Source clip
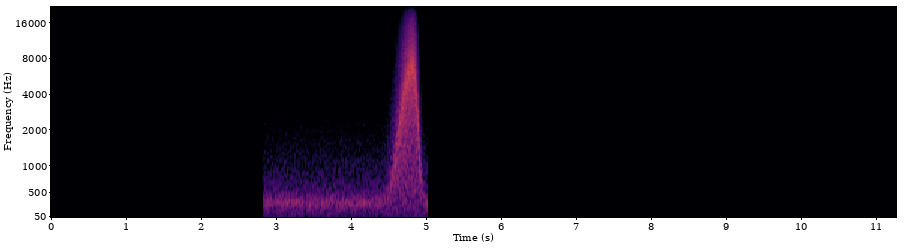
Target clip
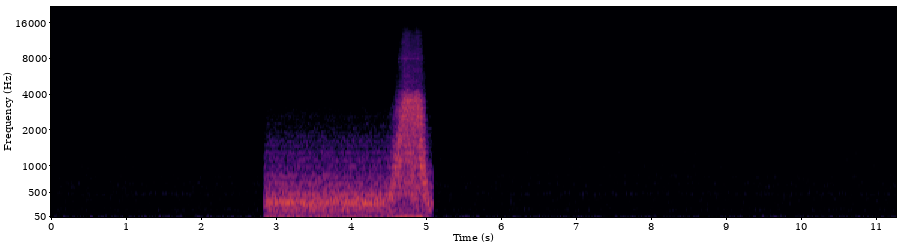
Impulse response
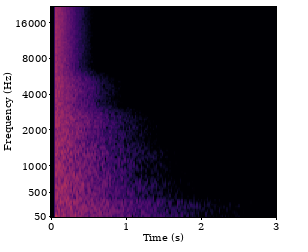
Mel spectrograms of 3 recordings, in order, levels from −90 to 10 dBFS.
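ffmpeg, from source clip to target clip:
-filter_complex "[0:a]aecho=1:1:6.2:0.36,adynamicsmooth=sensitivity=6.5:basefreq=1200,aresample=8000,asoftclip=type=hard:threshold=-37dB,aresample=44100,aeval=exprs='0.0299*(cos(1*acos(clip(val(0)/0.0299,-1,1)))-cos(1*PI/2))+0.0119*(cos(2*acos(clip(val(0)/0.0299,-1,1)))-cos(2*PI/2))+0.00531*(cos(4*acos(clip(val(0)/0.0299,-1,1)))-cos(4*PI/2))':channel_layout=same,areverse,acompressor=threshold=-46dB:ratio=10,areverse[link_01];[1:a]atrim=start_sample=2205,atrim=end_sample=3969,asetrate=52920,aresample=44100[link_02];[link_01][link_02]afir=irnorm=-1:irlink=0,volume=8.5dB"

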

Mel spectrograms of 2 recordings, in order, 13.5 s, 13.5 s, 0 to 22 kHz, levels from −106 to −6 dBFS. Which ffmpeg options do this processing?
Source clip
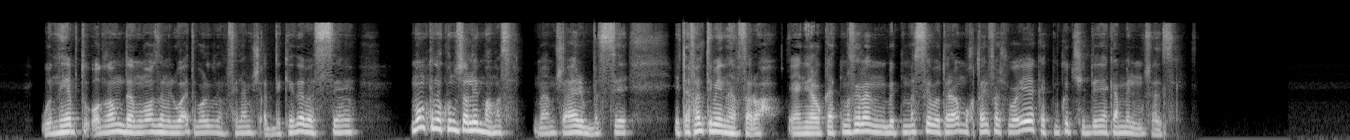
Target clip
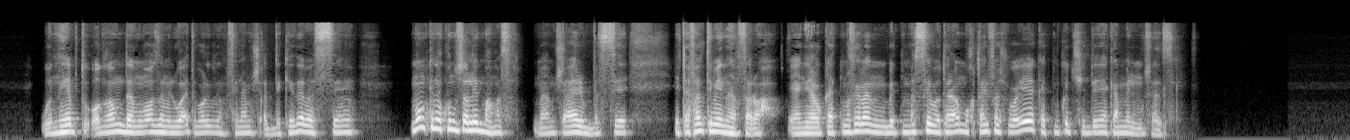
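ffmpeg -i in.wav -filter_complex "[0:a]asettb=1/sr,asplit=3[link_01][link_02][link_03];[link_01]atrim=end=8.934[link_04];[link_02]atrim=start=8.93:end=10.03,asetpts=PTS-STARTPTS,afade=type=in:duration=0.004:curve=qsin,afade=type=out:start_time=1.096:duration=0.004:curve=qsin,aecho=1:1:5.2:0.63,atrim=end_sample=48510[link_05];[link_03]atrim=start=10.026[link_06];[link_04][link_05]acrossfade=duration=0.004:curve1=hsin:curve2=qsin[link_07];[link_07][link_06]acrossfade=duration=0.004:curve1=qsin:curve2=hsin,volume=7.5dB" out.wav

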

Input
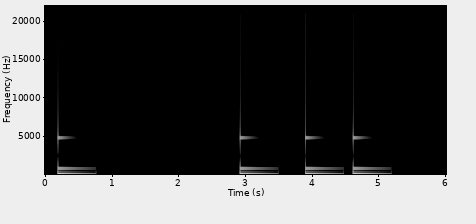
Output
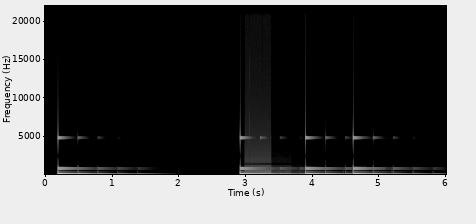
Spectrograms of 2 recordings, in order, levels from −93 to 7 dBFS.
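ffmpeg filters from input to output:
ffmpeg -i in.wav -filter_complex "[0:a]asettb=1/sr,asplit=3[link_01][link_02][link_03];[link_01]atrim=end=3.004[link_04];[link_02]atrim=start=3:end=3.4,asetpts=PTS-STARTPTS,afade=type=in:duration=0.004:curve=qsin,afade=type=out:start_time=0.396:duration=0.004:curve=qsin,aeval=exprs='val(0)+0.5*0.00794*sgn(val(0))':channel_layout=same[link_05];[link_03]atrim=start=3.396[link_06];[link_04][link_05]acrossfade=duration=0.004:curve1=hsin:curve2=qsin[link_07];[link_07][link_06]acrossfade=duration=0.004:curve1=qsin:curve2=hsin,asuperstop=centerf=1400:order=4:qfactor=4.3,asplit=2[link_08][link_09];[link_09]adelay=299,lowpass=frequency=2100:poles=1,volume=-14.5dB,asplit=2[link_10][link_11];[link_11]adelay=299,lowpass=frequency=2100:poles=1,volume=0.44,asplit=2[link_12][link_13];[link_13]adelay=299,lowpass=frequency=2100:poles=1,volume=0.44,asplit=2[link_14][link_15];[link_15]adelay=299,lowpass=frequency=2100:poles=1,volume=0.44[link_16];[link_08][link_10][link_12][link_14][link_16]amix=inputs=5:normalize=0" out.wav

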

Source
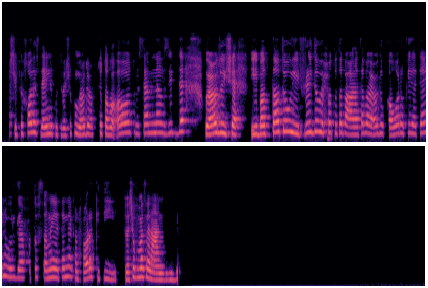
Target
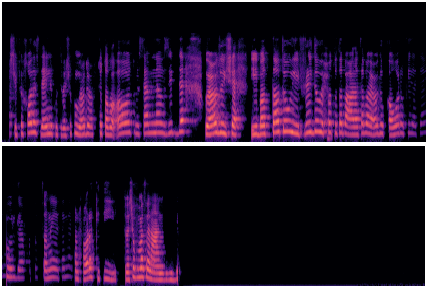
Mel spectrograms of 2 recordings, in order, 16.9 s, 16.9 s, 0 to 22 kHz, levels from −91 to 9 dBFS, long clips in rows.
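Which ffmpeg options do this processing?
ffmpeg -i in.wav -filter_complex "[0:a]asettb=1/sr,asplit=3[link_01][link_02][link_03];[link_01]atrim=end=7.864[link_04];[link_02]atrim=start=7.86:end=9.94,asetpts=PTS-STARTPTS,afade=type=in:duration=0.004:curve=qsin,afade=type=out:start_time=2.076:duration=0.004:curve=qsin,aeval=exprs='val(0)*pow(10,-35*if(lt(mod(1.4*n/s,1),2*abs(1.4)/1000),1-mod(1.4*n/s,1)/(2*abs(1.4)/1000),(mod(1.4*n/s,1)-2*abs(1.4)/1000)/(1-2*abs(1.4)/1000))/20)':channel_layout=same[link_05];[link_03]atrim=start=9.936[link_06];[link_04][link_05]acrossfade=duration=0.004:curve1=hsin:curve2=qsin[link_07];[link_07][link_06]acrossfade=duration=0.004:curve1=qsin:curve2=hsin" out.wav

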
